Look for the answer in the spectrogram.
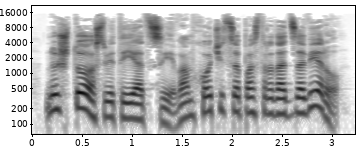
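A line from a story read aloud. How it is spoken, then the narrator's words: Mocking question. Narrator (Russian): спросил ДПНК насмешливо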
